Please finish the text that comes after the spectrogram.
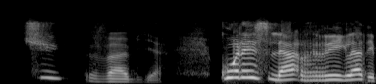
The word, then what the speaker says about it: tu vas bien: Tout va bien, tu vas bien. ¿Cuál es la regla de pronunciación ahí?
